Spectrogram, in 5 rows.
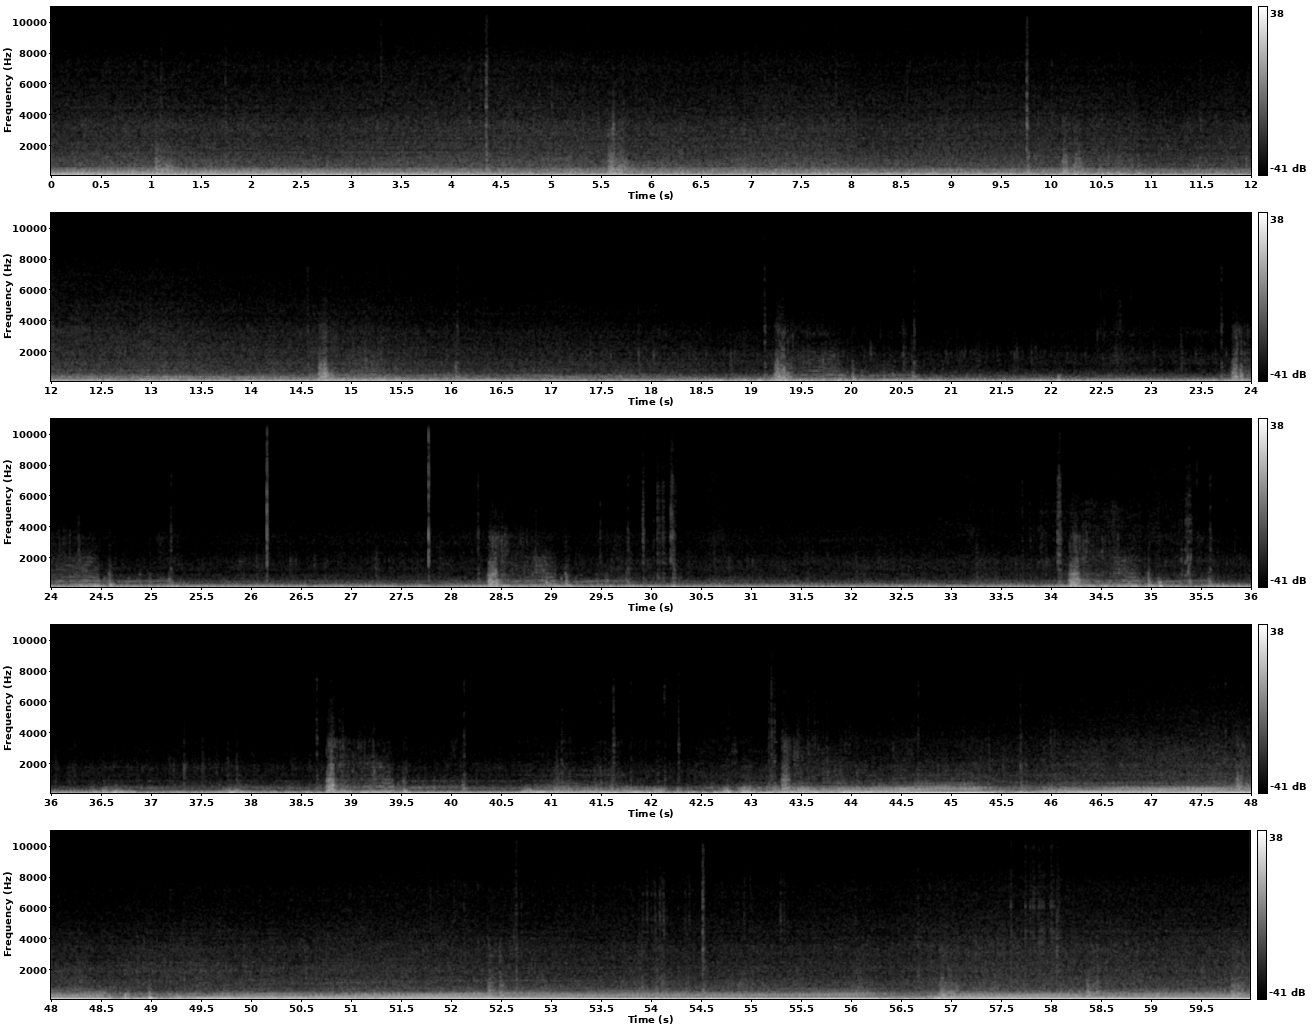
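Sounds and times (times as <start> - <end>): car engine humming: 0.0 - 59.9
windscreen wipers swishing: 0.0 - 59.9
rain ticking on glass: 40.0 - 59.9.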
